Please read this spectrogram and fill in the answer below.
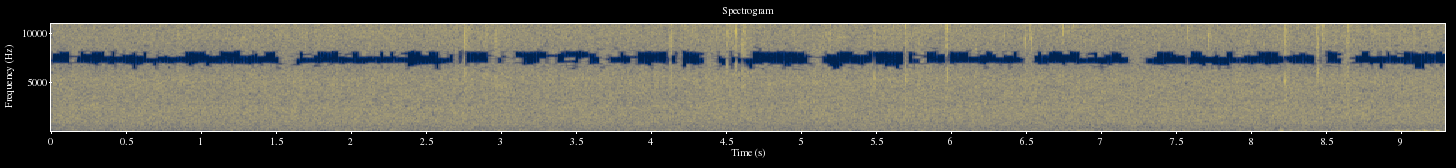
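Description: Steady, even rushing noise with no distinct events. Low, uneven rumbling bumps come in near the end.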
